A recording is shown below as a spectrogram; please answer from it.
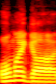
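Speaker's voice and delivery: play-acted, sudden, loud screamed outburst. Retelling how Zach dug up a plug and screamed: imitating Zach screaming. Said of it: "he screams".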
